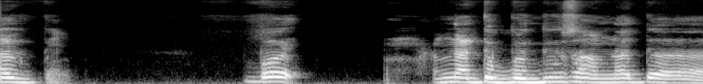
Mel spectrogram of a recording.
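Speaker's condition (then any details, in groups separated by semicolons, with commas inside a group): Cerebral palsy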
